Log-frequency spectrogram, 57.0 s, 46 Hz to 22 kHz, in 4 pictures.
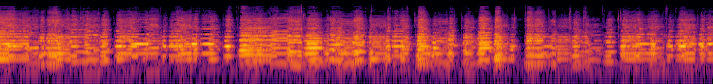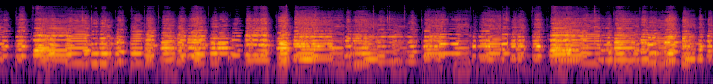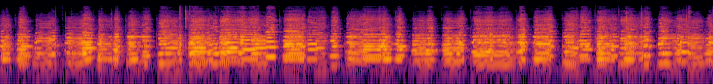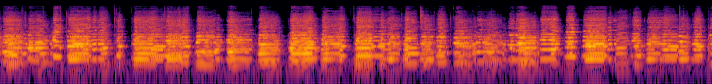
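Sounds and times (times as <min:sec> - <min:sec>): concertina playing a polka: 0:00.0 - 0:57.0.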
